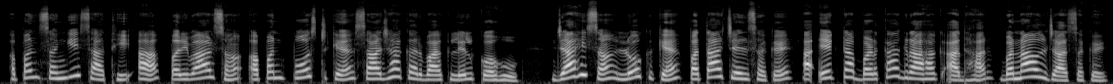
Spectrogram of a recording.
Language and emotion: Maithili, neutral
